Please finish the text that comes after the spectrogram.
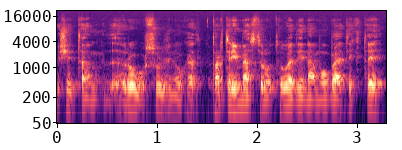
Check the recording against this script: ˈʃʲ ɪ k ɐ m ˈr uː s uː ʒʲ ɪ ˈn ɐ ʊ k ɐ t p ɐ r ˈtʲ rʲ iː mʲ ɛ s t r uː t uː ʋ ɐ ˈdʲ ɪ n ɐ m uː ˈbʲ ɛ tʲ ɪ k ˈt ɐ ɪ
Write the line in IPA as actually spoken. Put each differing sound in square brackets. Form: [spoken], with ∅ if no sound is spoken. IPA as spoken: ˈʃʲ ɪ [t] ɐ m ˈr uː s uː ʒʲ ɪ ˈn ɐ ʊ k ɐ t p ɐ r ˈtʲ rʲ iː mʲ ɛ s t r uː t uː ʋ ɐ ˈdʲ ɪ n ɐ m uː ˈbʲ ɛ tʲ ɪ k ˈt ɐ ɪ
